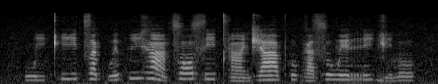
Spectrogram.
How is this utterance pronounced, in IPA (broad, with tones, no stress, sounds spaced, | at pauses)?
w iː˨ kʰ iː˦ t͡s a˦ kʷ e˨˦ p i˦ ɣ ã˦˨ t͡s ɔ˦ s i˦ tʰ ã˨ d͡ʒ aː˦ pʰ ʊ˦ ɡ a˨ s ʊ˦ w e˦ r i˦ ɡ i˨ l ʊ˦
